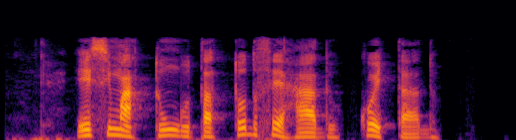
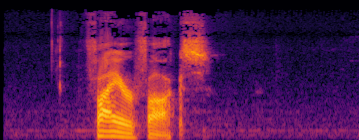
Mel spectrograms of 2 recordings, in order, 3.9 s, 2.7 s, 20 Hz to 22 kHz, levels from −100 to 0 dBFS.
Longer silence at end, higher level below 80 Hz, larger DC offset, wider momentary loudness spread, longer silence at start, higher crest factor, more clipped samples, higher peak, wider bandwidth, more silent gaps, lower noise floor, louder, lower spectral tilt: second, 0.6 s vs 1.15 s; first, -54 dBFS vs -60 dBFS; neither; first, 9 LU vs 6 LU; second, 0.25 s vs 0.65 s; about the same, 22 dB vs 20 dB; neither; second, -4 dBFS vs 0 dBFS; second, 7.6 kHz vs 16.5 kHz; neither; second, -46 dBFS vs -59 dBFS; second, -25 LUFS vs -16 LUFS; first, -5 dB/octave vs -3.5 dB/octave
